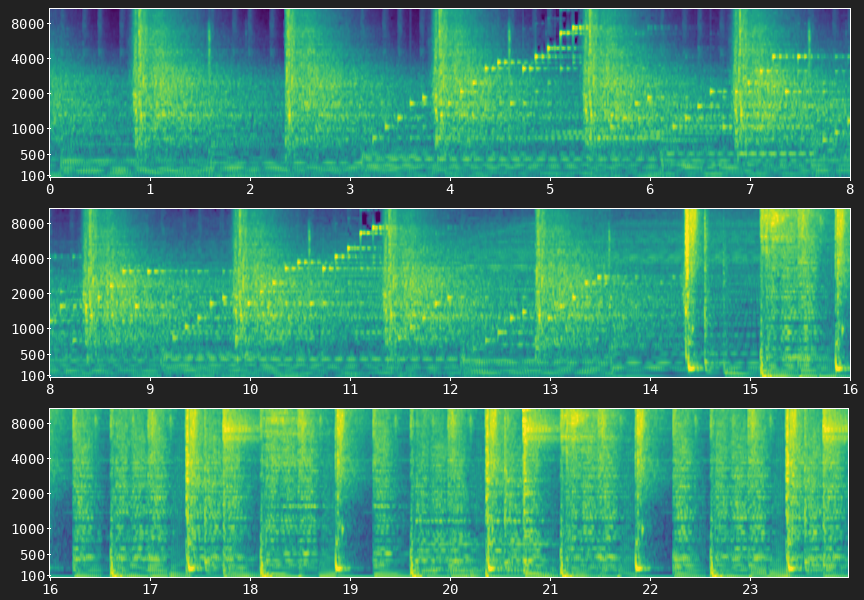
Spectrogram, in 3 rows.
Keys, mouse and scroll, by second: 2.2 click, 3.4 click, 5.3 Tab, 5.6 Tab, 6.0 Tab, 6.2 Tab, 6.8-8.4 typing, 12.5-14.3 typing, 12.7 click, 15.3 click, 15.5 click, 17.8 click, 19.2 click, 20.6 click, 21.6-23.8 typing, 23.3 Tab.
